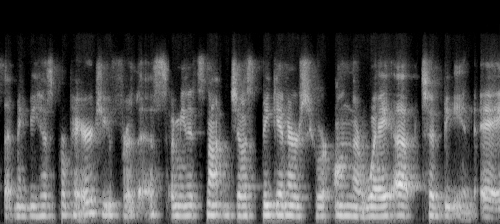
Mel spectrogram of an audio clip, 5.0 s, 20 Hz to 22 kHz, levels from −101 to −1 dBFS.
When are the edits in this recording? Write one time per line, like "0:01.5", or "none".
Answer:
0:01.7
